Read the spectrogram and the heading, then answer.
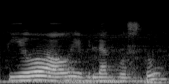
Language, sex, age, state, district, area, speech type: Assamese, female, 60+, Assam, Dibrugarh, urban, spontaneous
